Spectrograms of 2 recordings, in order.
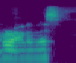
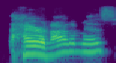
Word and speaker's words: Hieronymus: it's really funny because people can never say it right the first time unless you're if you're a big footer then you kind of know how to say it because of bob hieronymus but sometimes people will like hire anonymous hair hieropotamus hippopotamus it's pretty funny so just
